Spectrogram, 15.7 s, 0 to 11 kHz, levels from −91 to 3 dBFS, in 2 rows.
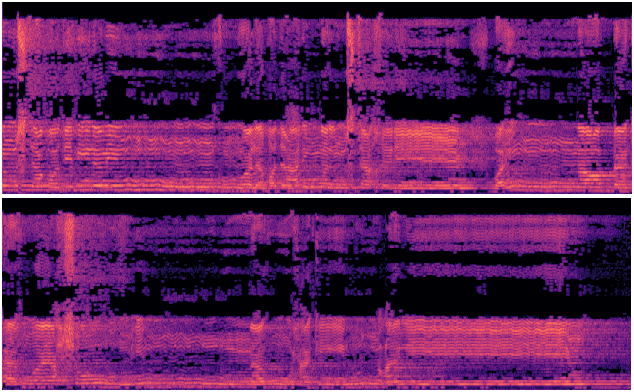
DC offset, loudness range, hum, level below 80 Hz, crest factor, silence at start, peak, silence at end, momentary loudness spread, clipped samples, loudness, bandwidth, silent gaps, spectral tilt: under 0.1%; 6 LU; none; -66 dBFS; 18 dB; 0 s; -6 dBFS; 0 s; 10 LU; under 0.1%; -23 LUFS; 11 kHz; none; -0.5 dB/octave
